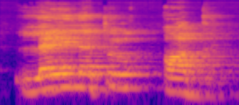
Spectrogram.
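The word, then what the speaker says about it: ليلة القدر: এতেকাফ তারপরের শব্দ হচ্ছে লাইলাতুল কদর এটা হচ্ছে কোরআনে ব্যবহৃত দুইটা শব্দ এজন্য আমি বলছি উচ্চারণ হবে লাইলাতুল কাদর তো লাইলাতুল কদর অর্থ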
